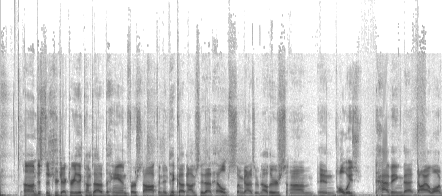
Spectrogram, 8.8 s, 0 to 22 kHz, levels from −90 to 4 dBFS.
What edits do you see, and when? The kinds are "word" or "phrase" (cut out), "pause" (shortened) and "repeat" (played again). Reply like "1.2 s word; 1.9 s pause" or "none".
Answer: 3.4 s phrase; 3.7 s word; 5.2 s phrase; 6.7 s word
